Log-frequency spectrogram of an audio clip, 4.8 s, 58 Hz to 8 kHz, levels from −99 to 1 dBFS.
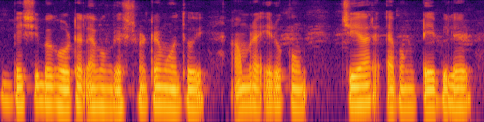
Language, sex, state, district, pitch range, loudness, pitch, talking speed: Bengali, male, Tripura, South Tripura, 110-120 Hz, -17 LUFS, 115 Hz, 135 wpm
